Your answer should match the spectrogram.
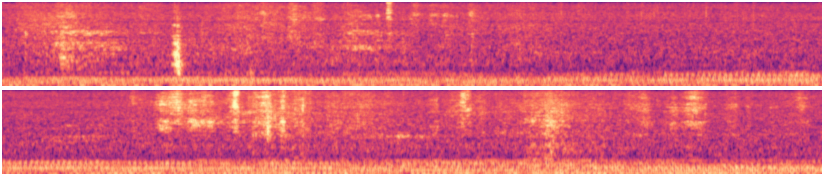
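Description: Quiet room tone with a steady low hum, and a few faint clicks and rustles of a small plastic model car being handled.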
